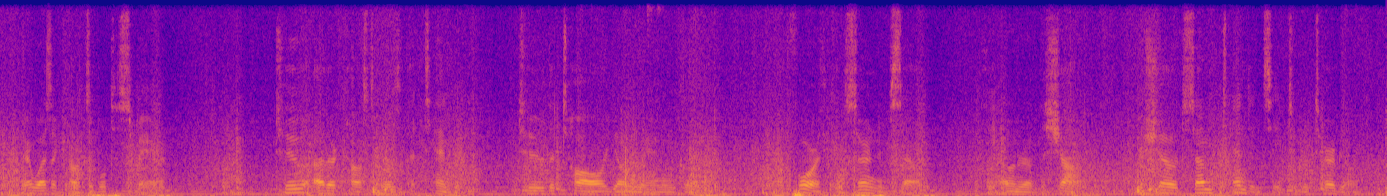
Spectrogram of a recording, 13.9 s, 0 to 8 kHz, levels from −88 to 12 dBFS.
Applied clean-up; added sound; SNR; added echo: none; Walk, footsteps; 2 dB; none.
